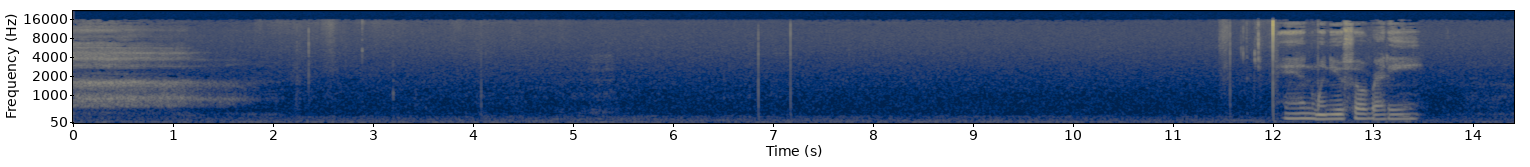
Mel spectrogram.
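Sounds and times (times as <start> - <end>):
deep breath in through nose, out through mouth: 0.0 - 2.1
quiet low hum: 0.0 - 14.4
speech: 12.1 - 13.5.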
